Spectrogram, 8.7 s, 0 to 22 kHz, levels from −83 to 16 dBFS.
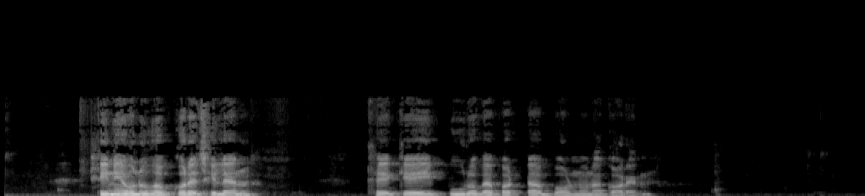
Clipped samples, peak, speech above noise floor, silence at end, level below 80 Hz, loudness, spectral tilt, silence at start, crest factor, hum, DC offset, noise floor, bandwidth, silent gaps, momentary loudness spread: under 0.1%; 0 dBFS; 55 dB; 2.15 s; -58 dBFS; -17 LUFS; -6.5 dB/octave; 0.9 s; 18 dB; none; under 0.1%; -72 dBFS; 11 kHz; none; 18 LU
